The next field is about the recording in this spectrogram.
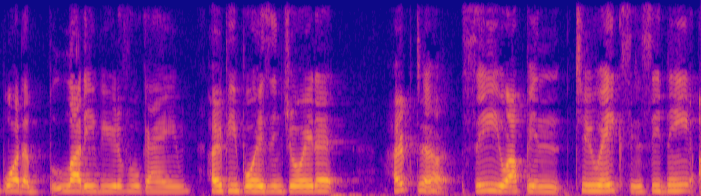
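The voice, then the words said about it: Hoarse, strained voice. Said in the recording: “As you can tell, I've lost my voice from yelling so hard at that game.”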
